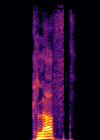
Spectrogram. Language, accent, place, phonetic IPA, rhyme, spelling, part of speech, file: German, Germany, Berlin, [klaft], -aft, klafft, verb, De-klafft.ogg
- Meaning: inflection of klaffen: 1. second-person plural present 2. third-person singular present 3. plural imperative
